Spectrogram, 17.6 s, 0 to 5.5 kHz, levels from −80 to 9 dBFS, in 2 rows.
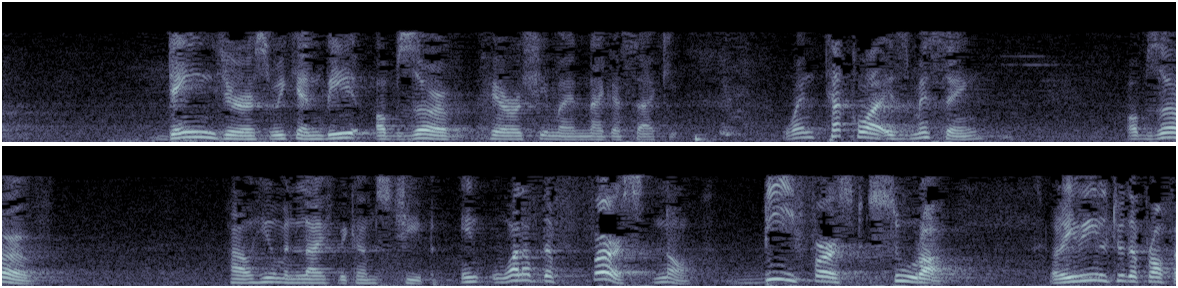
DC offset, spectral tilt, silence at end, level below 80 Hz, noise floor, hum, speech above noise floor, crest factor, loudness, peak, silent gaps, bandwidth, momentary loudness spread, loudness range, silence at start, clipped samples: under 0.1%; -9.5 dB/octave; 0 s; -50 dBFS; -45 dBFS; none; 25 dB; 20 dB; -21 LUFS; -2 dBFS; none; 4.6 kHz; 17 LU; 6 LU; 0 s; under 0.1%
